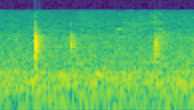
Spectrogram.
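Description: A cue sharply taps a snooker ball.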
